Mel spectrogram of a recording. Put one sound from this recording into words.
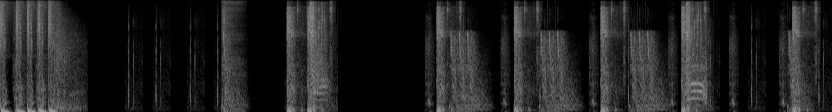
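Gunfire from a video game blasts in rapid bursts.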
